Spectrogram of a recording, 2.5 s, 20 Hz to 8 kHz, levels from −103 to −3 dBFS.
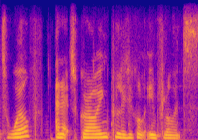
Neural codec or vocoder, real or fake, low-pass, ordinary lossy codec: none; real; 7.2 kHz; Opus, 32 kbps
